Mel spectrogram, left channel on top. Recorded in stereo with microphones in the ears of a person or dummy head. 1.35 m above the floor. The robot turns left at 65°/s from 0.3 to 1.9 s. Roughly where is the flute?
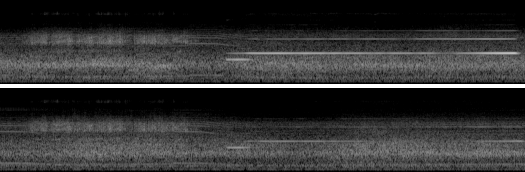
Left.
